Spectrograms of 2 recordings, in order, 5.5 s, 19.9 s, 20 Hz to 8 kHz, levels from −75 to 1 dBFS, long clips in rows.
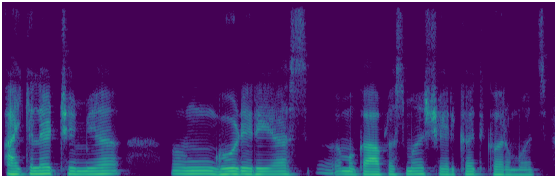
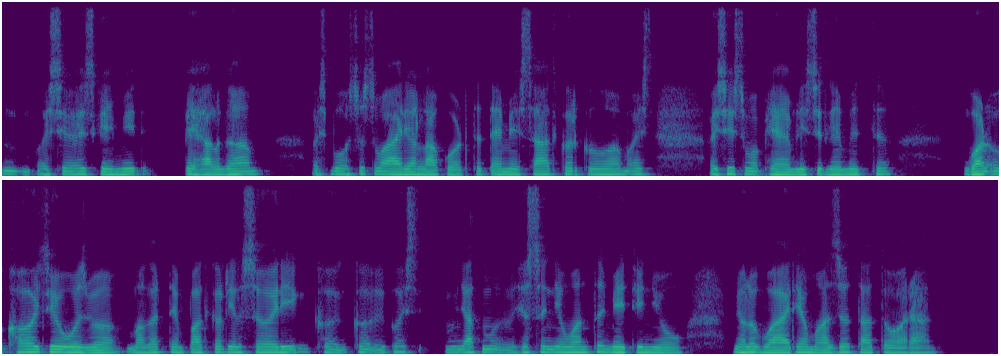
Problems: constant background noise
